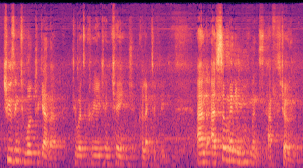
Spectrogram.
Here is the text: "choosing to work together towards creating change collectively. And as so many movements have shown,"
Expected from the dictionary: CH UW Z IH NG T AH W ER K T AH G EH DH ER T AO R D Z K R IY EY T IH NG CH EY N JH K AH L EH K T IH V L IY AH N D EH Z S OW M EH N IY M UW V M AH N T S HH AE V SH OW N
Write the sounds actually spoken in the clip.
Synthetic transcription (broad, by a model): CH UW Z IH NG T AH W ER K T AH G EH DH ER T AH W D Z K R IY EY T IH NG CH EY N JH K AH L EH K T IH V L IY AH N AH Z S OW M EH N IY M UW V M AH N T S HH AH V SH OW N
